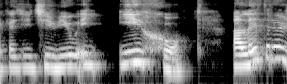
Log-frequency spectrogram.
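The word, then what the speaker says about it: hijo: A letra H igual português não tem não tem som, então é mudo. Por isso que aqui a gente tem a palavra filho, que é irro. Tá vendo que eu não pronunciei? É como se fosse só a letra I aqui, ó.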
